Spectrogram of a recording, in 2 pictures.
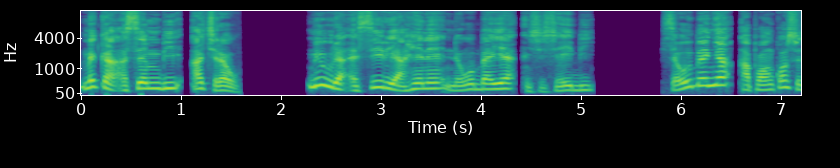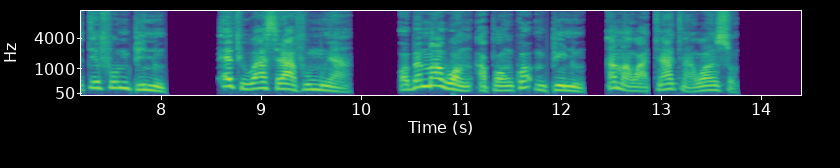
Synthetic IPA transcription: mɪ̃˦kʰã˨ʔa̰˨sɛ̃˦m˦bi˦a˦t͡ɕʰɪ˨ɾɛ˦wʊ̰˨ | mɪ̃˦wu˨ɾa˨ʔæ˨si˦ɾi˨a˨ɦɪ̃˦nɪ̃˦nɪ̃˨wʊ˦bɛ˦jɛ˦n̩˨sɪ˨sɛ˨˦i˦bi˦ | sɛ˨wʊ˦bɛ˦ɲã˦a˨pʰɔ̃˨ŋkɔ˦sʊ˨tɪ˦fʊ˦m̩˨pi˨nũ˨ | æ˦fi˨wɔ˦a˦sɪ˨ɾa˦˨fʊ˦mũ˨a̰˨ | ɔ˨bɛ˦mã˦wɔ̃˨na˨pʰɔ̃˨ŋkʰɔ˦m̩˨pʰĩ˨nũ˨ | a˦mã˨wɔ˨a̰˨tʰɪ˨˦nã˦tʰɪ˨nã̰˨wɔ̃˦n̩˦sʊ̰˨

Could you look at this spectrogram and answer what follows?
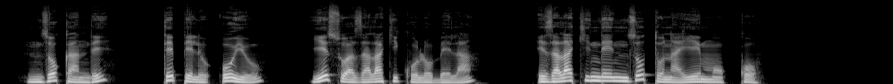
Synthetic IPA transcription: nzɔ˦ka˨nde˦ | te˦pe˨le˨o˦jo˦ | je˦su˨a˨za˨la˦ki˦ko˨lo˨be˨la˨ | e˨za˨la˦ki˦nde˦nzo˦to˨na˨je˦mɔ˦kɔ˦

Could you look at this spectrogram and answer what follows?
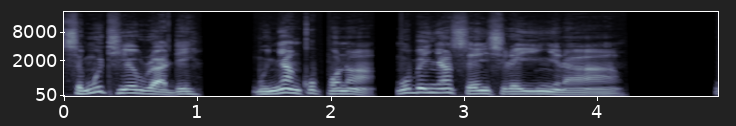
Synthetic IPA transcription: sɛ˨mʊ̃˦tʰi˨˦æ˦wu˨ɾa˨dɪ˦ | mʊ̃˨ɲã˦ŋ̩˨kʊ˦pʰɔ̃˦na̰˨mʊ̃˦bɛ˦ɲã˦sɛ˨˦ɲ̩˦ɕɪ˨ɾæ˦ji˦ɲĩ˨nã̰ː˨˦˨

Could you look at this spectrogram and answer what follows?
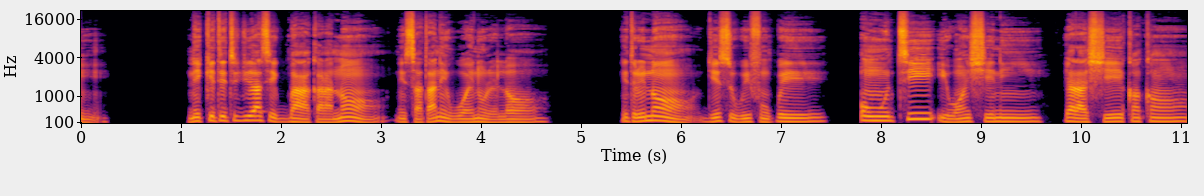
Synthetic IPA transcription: nĩ˦ke˦˧te˦˧tu˦d͡ʒu˦la˦si˦˨ɡ͡ba˧a˨ka˨ɾa˨nãː˦˨nĩ˧sa˨ta˨˦nĩ˨wɔ˧i˧nũ˦˨ɾɛ˨lɔ˦ | nĩ˦to˧ɾi˦nãː˦˨d͡ʒe˦su˦˨wi˨˦fũ˦˧k͡pe˦ | o˧hũ˧tʰi˦i˦˨wɔ˨˦n̩˦ʃe˧nĩ˧ | ja˦ɾa˧ʃe˧˦kã˦kã˦

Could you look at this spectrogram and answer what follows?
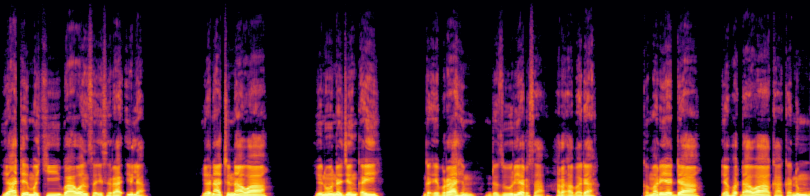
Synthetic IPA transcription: jaː˦ta˨jmɐ˨kʲiː˦baː˦wɐ˨nsa˨ʔɪ˨sɾaː˦ʔiː˦la˨ | jɐ˦naː˨tʊ˦naː˨waː˦ | ja˦nuː˦na˨d͡ʒɪ˦˨ŋkʼa˦j | ɡa˨ʔɪ˨bɾaː˦ɦɪ˨mda˨zuː˨ɽɪ˦jɐ˨rsa̰˨ha˦rʔa˨bɐ˨daː˦ | kɐ˨mɐ˦rjɐ˦dːa˨ | jaː˦ɸɐ˦ɗaː˨waː˦kaː˨kɐ˨nɪ˦mːu˨ʔ

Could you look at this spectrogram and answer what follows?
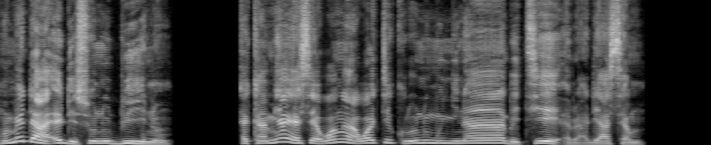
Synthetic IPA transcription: hʊ̃˨mɪ̃˦da˦˨æ˦di˨sʊ˦nʊ̃˦du˦i˨nʊ̃˨ | ɛ˨kʰã˨mɪ̃˦a˦jɛ˨sɛ˦wɔ̃˦na˨wɔ˦tʰɪ˦kʰu˨ɾo˦nʊ̃˦mũ˦ɲĩ˨nãː˦be˨tʰi˦e˨æ˨wu˨a̰˨dɪ˦a˦sɛ̰̃˨m

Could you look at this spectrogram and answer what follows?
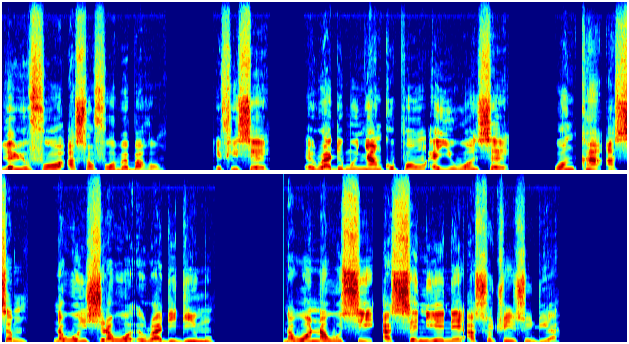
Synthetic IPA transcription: le˦ɥi˨fʊ˨˦ɔ˦ʔa˨sɔ˦fʊ˨ɔ˦bɛ˦ba˨ɦɔ˦ | e˨fi˨sɛ˦ | æ˨wu˨a˨dɪ˨mũ˨˦ɲã˦ŋkʰʊ˦pʰɔ̃˦næ˦ji˨wɔ̃˨nsɛ˦ | wɔ̃˦ŋ̩˦kʰã˦ʔa˨sɛ̃˦m | nã˦wɔ̃˦ɲ̩˦ɕɾa˦wɔ˨ʔæ˨wu˨ɾa˨dɪ˦dĩː˦mũ˦ | nã˨wɔ̃˦nː˦ã˨wɔ˨si˦a˨se˦nĩ˨e˨nɪ̃˦ʔa˨sʊ˦t͡ɕᶣɪ̃˦n˦sʊ˦du˨a˨

